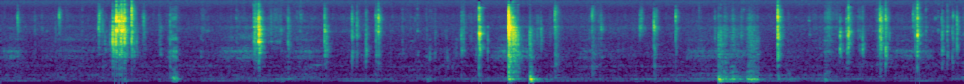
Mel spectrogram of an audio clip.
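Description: Small plastic Lego bricks clicking and knocking as they are pressed onto a Lego plate by hand: irregular sharp clicks, the loudest about six seconds in.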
